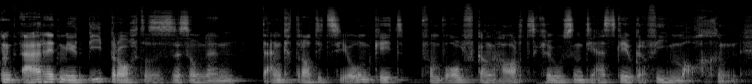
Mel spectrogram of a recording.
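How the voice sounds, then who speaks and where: Using fairly even intonation and hardly any pauses, a man with a fairly low pitch speaks with a slight Lucerne accent. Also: moderate pace. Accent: Lucerne Swiss German dialect, slight. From Switzerland, Lucerne. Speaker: economic geographer. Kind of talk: casual discussion.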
